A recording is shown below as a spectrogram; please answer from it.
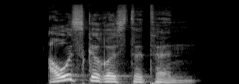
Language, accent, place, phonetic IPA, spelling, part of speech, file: German, Germany, Berlin, [ˈaʊ̯sɡəˌʁʏstətn̩], ausgerüsteten, adjective, De-ausgerüsteten.ogg
- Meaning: inflection of ausgerüstet: 1. strong genitive masculine/neuter singular 2. weak/mixed genitive/dative all-gender singular 3. strong/weak/mixed accusative masculine singular 4. strong dative plural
